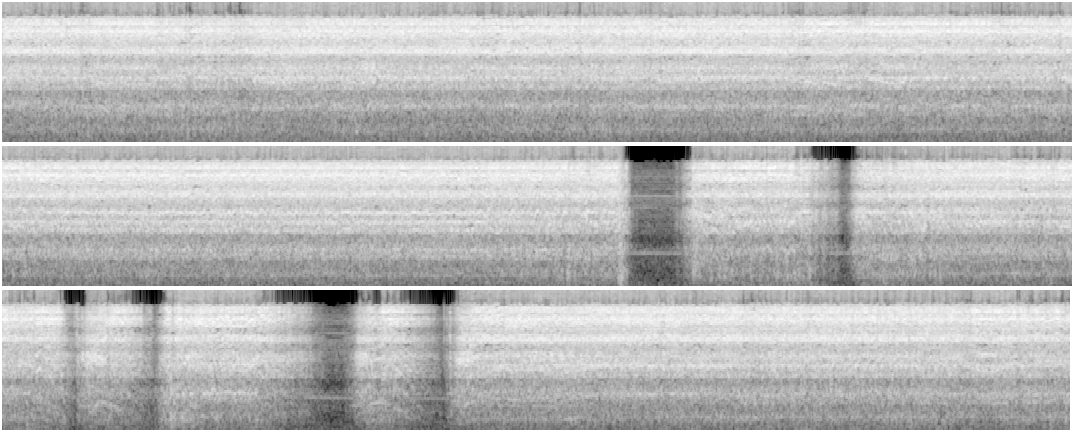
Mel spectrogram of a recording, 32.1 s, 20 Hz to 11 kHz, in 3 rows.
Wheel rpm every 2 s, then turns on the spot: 220, 220, 230, 230, 230, 220, 210, 210, 130, 130, 190, 130, 50, 200, 230, 230.
16-18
